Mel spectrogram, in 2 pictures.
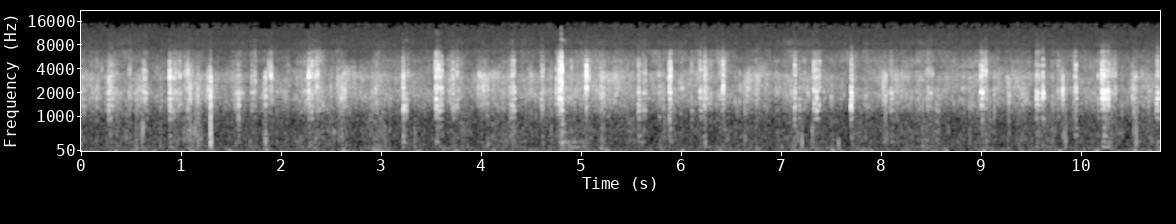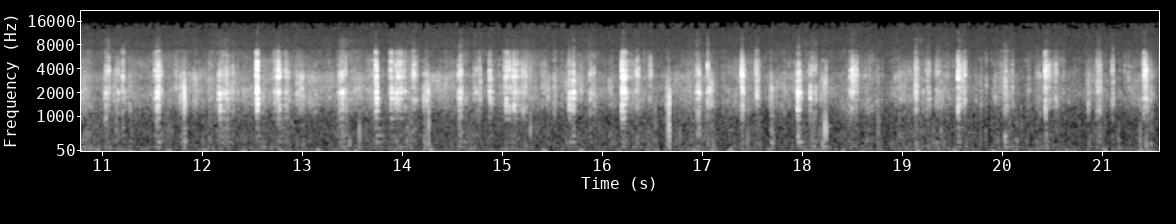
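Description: Cross-country skis and poles on snow: an irregular run of short crunches and clicks, several a second, over a light steady hiss of the skis gliding.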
